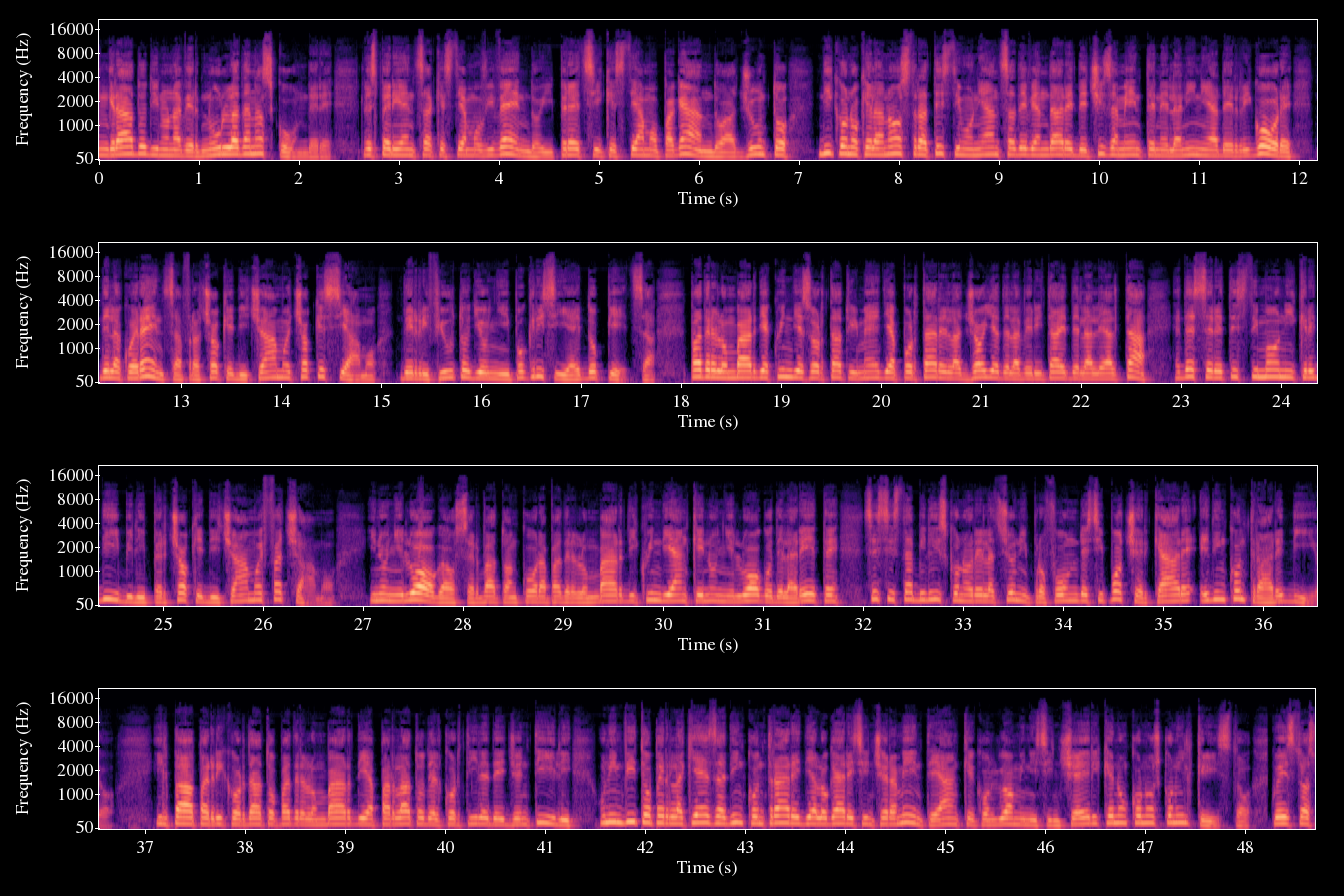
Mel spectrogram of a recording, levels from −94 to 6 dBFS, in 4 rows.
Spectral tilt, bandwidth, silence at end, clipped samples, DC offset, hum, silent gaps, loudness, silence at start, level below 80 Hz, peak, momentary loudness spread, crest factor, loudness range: -5.5 dB/octave; 14.5 kHz; 0 s; under 0.1%; under 0.1%; none; none; -19 LUFS; 0 s; -62 dBFS; 0 dBFS; 7 LU; 18 dB; 3 LU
